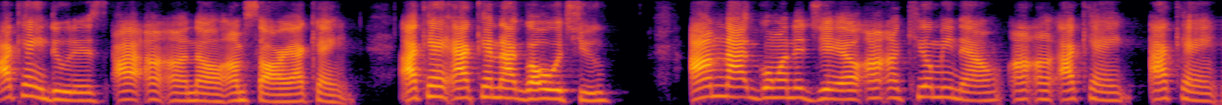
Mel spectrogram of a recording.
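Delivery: mock pleading tone, repeated over and over. Replaying the arrested woman's refusal to the officers: imitating her pleading. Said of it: "told the officers".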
